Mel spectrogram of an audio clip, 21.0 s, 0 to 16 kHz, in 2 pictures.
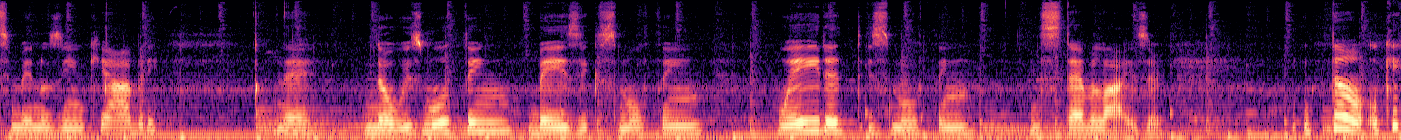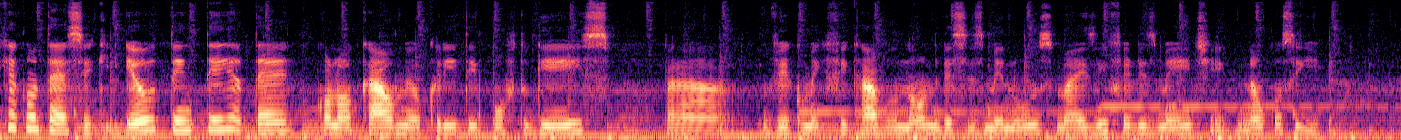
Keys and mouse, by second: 11.7 click.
